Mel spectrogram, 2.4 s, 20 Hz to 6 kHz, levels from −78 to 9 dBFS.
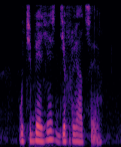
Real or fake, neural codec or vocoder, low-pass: fake; codec, 16 kHz, 4 kbps, FreqCodec, larger model; 5.4 kHz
